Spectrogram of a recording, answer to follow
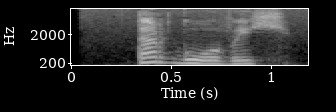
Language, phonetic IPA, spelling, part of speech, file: Russian, [tɐrˈɡovɨj], торговый, adjective, Ru-торговый.ogg
- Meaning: 1. commercial; (relational) trade 2. merchant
